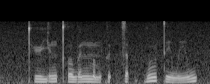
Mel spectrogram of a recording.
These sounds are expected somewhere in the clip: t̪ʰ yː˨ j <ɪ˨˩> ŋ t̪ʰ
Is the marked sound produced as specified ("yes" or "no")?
no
